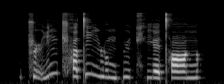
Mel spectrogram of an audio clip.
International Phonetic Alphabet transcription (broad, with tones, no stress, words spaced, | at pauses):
ʈ͡ʂɻ̩˨˩i˥nʈ͡ʂʰä˨t̪i˥˧ŋ ɻʊ˥˧ŋpy˥˧ t͡ɕʰjɛ˥˩t̪ʰɑ˥ŋ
